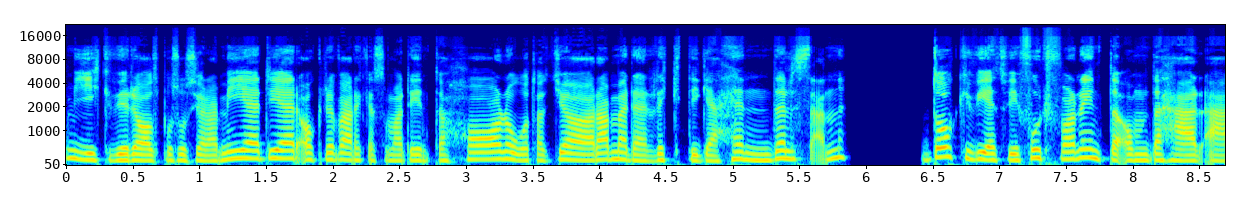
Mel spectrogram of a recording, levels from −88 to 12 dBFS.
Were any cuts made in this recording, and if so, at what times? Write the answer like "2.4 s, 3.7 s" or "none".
none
